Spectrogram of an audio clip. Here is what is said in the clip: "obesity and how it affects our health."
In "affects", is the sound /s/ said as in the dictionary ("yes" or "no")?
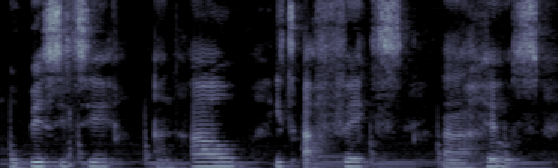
yes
